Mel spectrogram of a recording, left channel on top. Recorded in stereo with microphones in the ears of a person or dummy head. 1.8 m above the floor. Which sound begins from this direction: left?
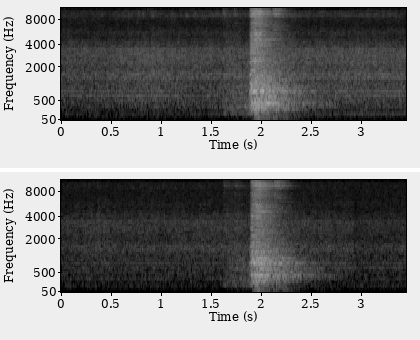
Cutlery clinking, at 1.6 s.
